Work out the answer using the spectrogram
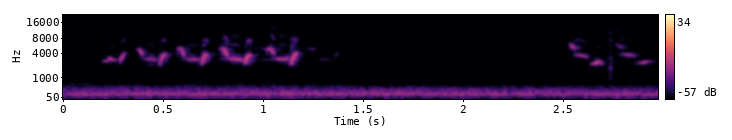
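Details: A Northern Mockingbird on the Elon University campus, North Carolina, USA, sings a fast run of high, sweet chirped notes, pauses, then a short phrase of slurred whistles, over a low rumble; its song includes imitations of Northern Cardinal and Tufted Titmouse.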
